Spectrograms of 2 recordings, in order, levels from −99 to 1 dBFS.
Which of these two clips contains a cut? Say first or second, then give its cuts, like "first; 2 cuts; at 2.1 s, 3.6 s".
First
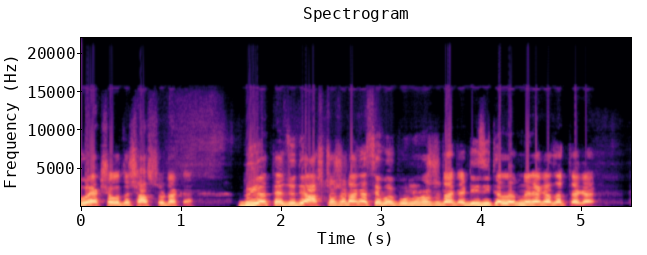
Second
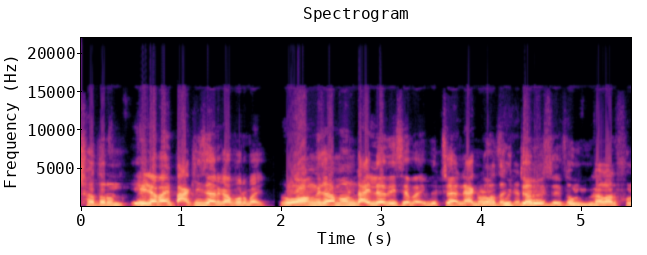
second; 1 cut; at 1.9 s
